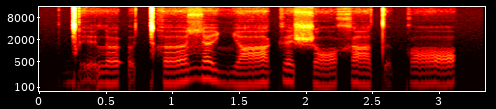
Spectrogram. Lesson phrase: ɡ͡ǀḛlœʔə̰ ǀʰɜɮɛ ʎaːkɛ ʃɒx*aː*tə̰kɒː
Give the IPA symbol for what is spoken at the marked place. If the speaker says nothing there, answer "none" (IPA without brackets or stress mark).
aː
